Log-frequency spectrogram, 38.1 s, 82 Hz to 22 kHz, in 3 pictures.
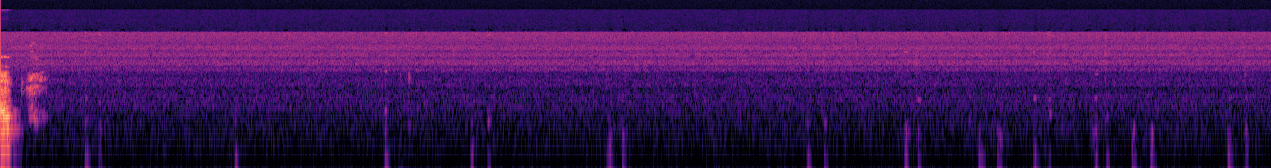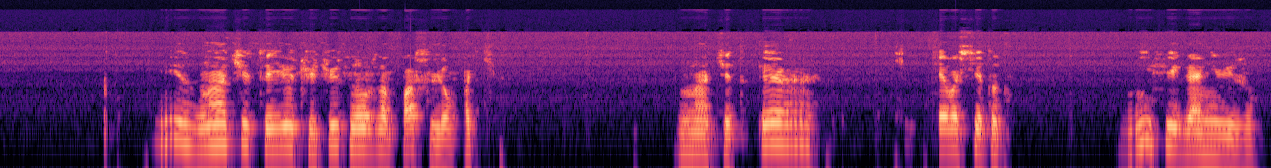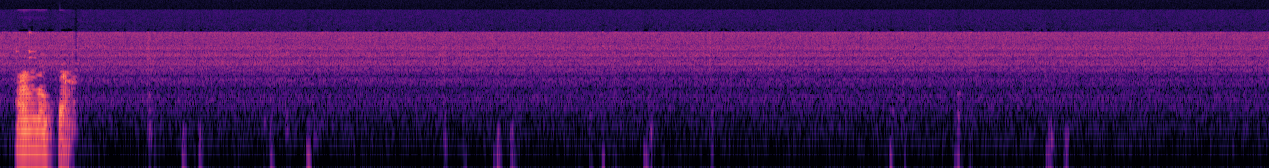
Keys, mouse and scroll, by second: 1.1 click, 2.5-4.0 drag, 4.8 click, 6.2 r, 9.2 click, 9.8 r, 11.0 click, 11.5 r, 14.3-16.0 middle drag, 16.3 g, 17.8-18.7 middle drag, 19.6 r, 21.1 middle click, 22.1 middle click, 23.0 middle click, 24.1 r, 26.3-27.0 middle drag, 27.3 r, 28.7-30.2 middle drag, 30.5 g, 32.1-32.6 middle drag, 34.5 click, 35.1 click, 36.0 g.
